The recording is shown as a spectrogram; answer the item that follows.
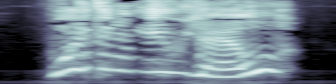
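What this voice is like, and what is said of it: Shrill, panicked voice. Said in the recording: “My voice was shrill”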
